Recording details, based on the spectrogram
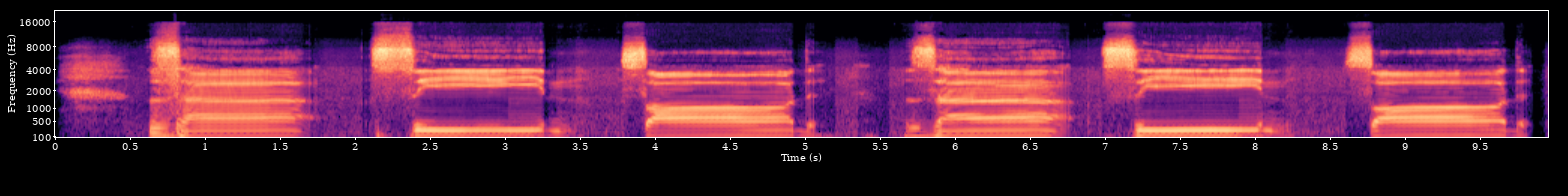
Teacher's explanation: জিহ্বার আগা সামনের নিচের দুই দাঁতের গোড়ার সঙ্গে লাগাইয়া সদ, সিন, জা, এই 3টি হরফ উচ্চারিত হয়।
